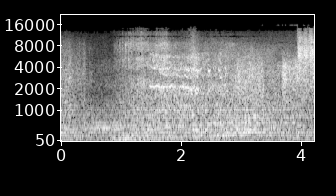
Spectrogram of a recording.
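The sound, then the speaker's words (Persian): A 2015 Ford Mustang sports car, the sixth generation, drives at speed as it returns from its first lap; its engine is a loud, steady rumble with tones that rise and fall as it accelerates. No one speaks. “بیشک پرخواهان ترین سواری سال آمریکا فورد مستنگ مدل جدید 2015 است و ما الان داریم از اولین دور سریمون با این خودرو برمیگردیم.”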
